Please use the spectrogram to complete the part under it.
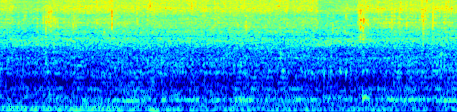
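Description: A bathroom tap runs steadily into a sink to rinse a child's mouth after toothbrushing, a constant close hiss of flowing water with no talk.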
